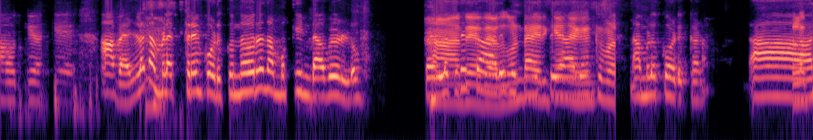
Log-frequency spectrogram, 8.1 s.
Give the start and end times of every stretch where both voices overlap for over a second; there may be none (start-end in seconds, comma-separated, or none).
4.4-5.9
